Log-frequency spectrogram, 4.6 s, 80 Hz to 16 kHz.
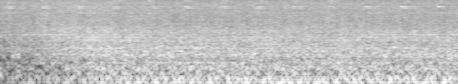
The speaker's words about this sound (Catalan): I a aquesta hora de la nit, al fil de 3:15, ens agrada passar per la rotativa i veiem que ja notem, ho sentim, que s'hi treballa fort.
